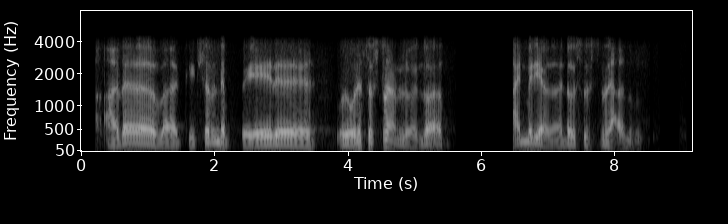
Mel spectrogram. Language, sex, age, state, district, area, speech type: Malayalam, male, 60+, Kerala, Pathanamthitta, rural, conversation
